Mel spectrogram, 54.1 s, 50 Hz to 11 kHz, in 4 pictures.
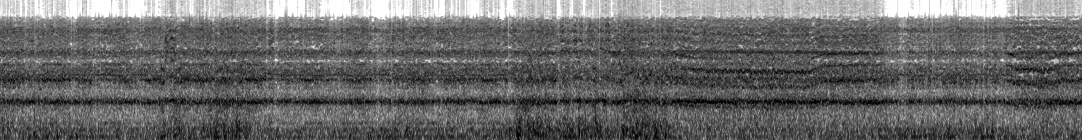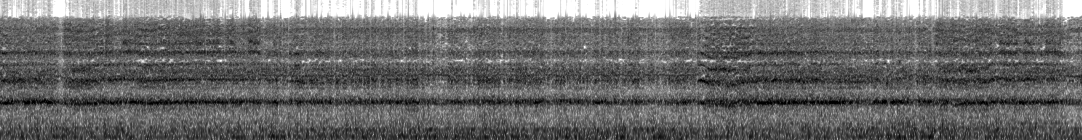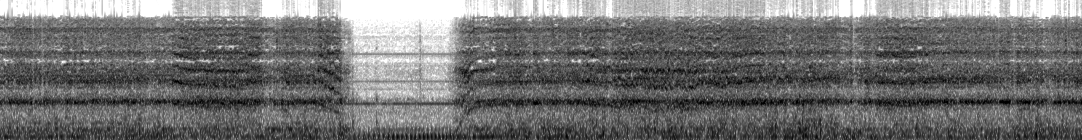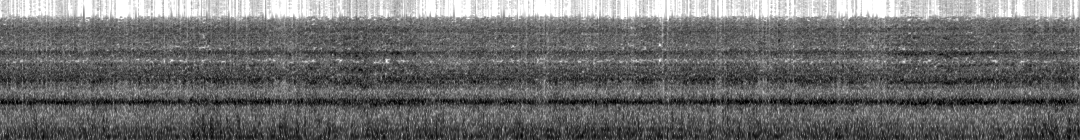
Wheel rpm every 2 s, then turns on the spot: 230, 240, 230, 240, 220, 230, 230, 230, 230, 230, 240, 230, 230, 230, 230, 130, 110, 220, 230, 230, 230, 230, 230, 230, 230, 230, 230.
none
